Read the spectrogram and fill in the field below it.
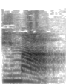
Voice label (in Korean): "이마" Korean; pronunciation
